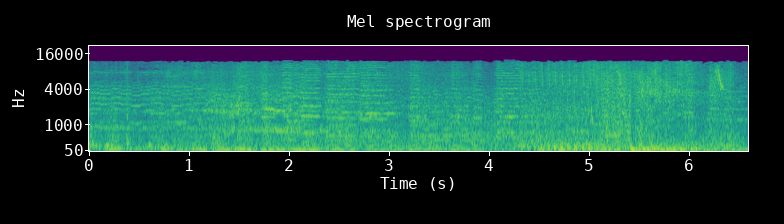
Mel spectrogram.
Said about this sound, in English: It's 1920s car chase.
